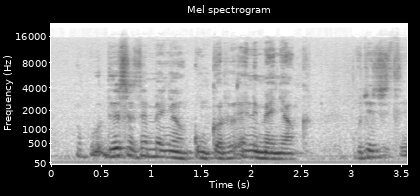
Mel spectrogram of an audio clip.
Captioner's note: speaking tibetan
